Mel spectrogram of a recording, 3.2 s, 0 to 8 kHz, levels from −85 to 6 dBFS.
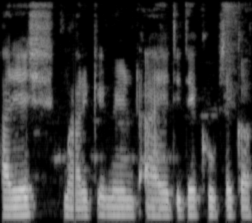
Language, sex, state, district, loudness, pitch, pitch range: Marathi, male, Maharashtra, Nagpur, -20 LUFS, 110 Hz, 105-110 Hz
